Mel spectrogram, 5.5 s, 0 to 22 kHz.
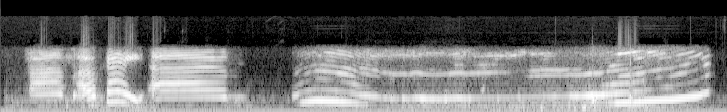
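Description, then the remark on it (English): A radio contest winner on the Andy and Kat show on Magic 95.1 imitates a vacuum cleaner with their voice: a few short choppy vocal bursts, a brief pause, then a long, steady droning hum that slowly climbs in pitch before cutting off. “If you don't mind, we have a rule with this segment that even though you've won the tickets and you're going, we would like to hear your vacuum cleaner sound effect, the best you can do.”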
